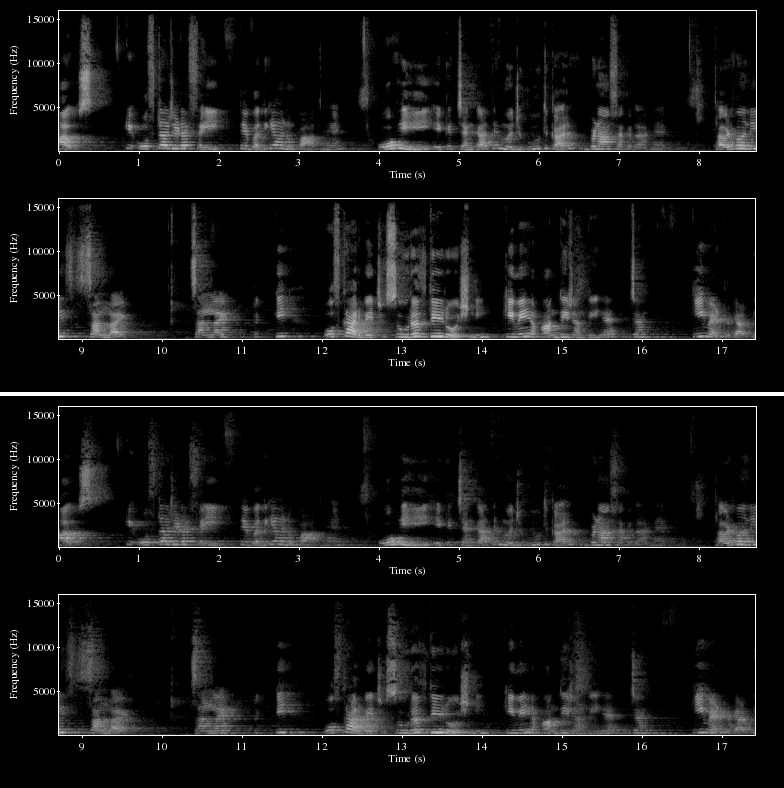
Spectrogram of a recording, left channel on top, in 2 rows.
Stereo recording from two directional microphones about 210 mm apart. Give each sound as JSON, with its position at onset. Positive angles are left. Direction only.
{"t": 0.8, "sound": "a woman's voice", "side_deg": 50}
{"t": 10.3, "sound": "a sound", "side_deg": 50}
{"t": 12.0, "sound": "a woman's voice", "side_deg": 50}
